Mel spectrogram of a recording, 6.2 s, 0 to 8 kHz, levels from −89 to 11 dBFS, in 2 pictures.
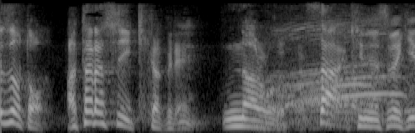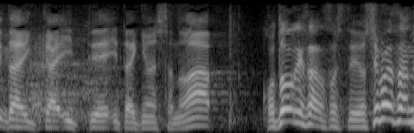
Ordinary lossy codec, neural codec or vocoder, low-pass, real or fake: MP3, 48 kbps; none; 7.2 kHz; real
